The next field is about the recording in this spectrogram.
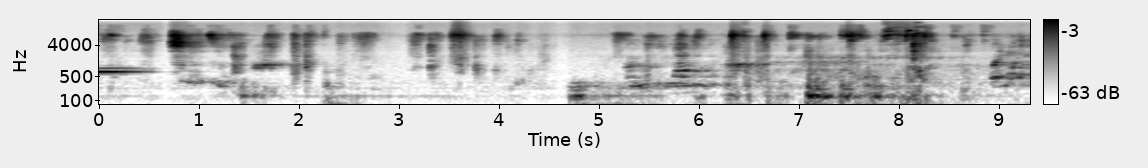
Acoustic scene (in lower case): elevator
